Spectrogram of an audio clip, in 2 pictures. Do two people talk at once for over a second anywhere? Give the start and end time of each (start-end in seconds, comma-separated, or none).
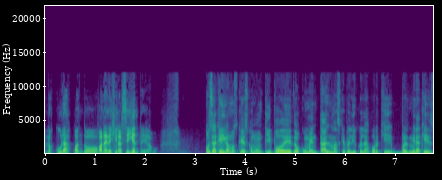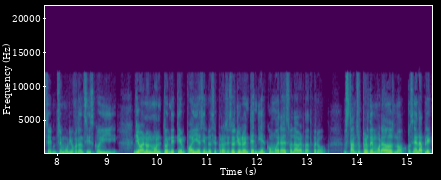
none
